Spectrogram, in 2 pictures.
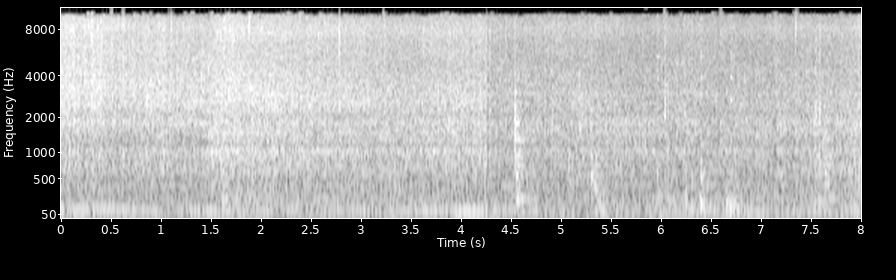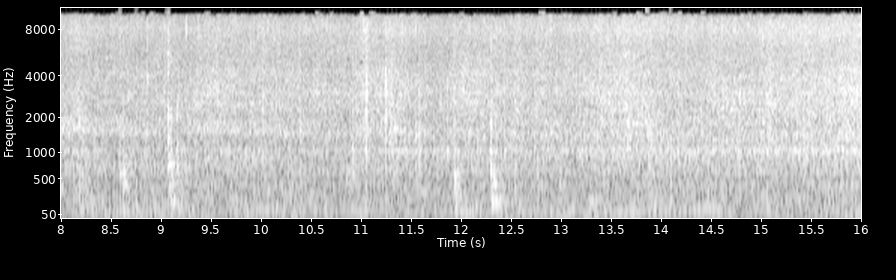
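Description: Chicken thighs sizzling in olive oil with onion and garlic in a stainless steel pan, a steady hiss, while a wooden spoon stirs and turns them with occasional light knocks and scrapes against the pan.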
